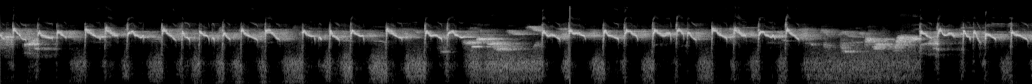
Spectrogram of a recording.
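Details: Recorded 31 May 2020, a caged oriental white-eye pours out energetic high twittering song, rapid repeated chirps interspersed with lower descending warbled phrases, continuous and loud.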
